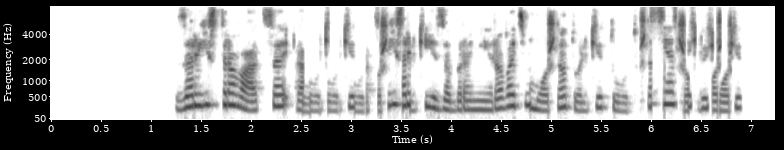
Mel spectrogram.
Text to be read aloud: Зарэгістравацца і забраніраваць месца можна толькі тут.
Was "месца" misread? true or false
true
